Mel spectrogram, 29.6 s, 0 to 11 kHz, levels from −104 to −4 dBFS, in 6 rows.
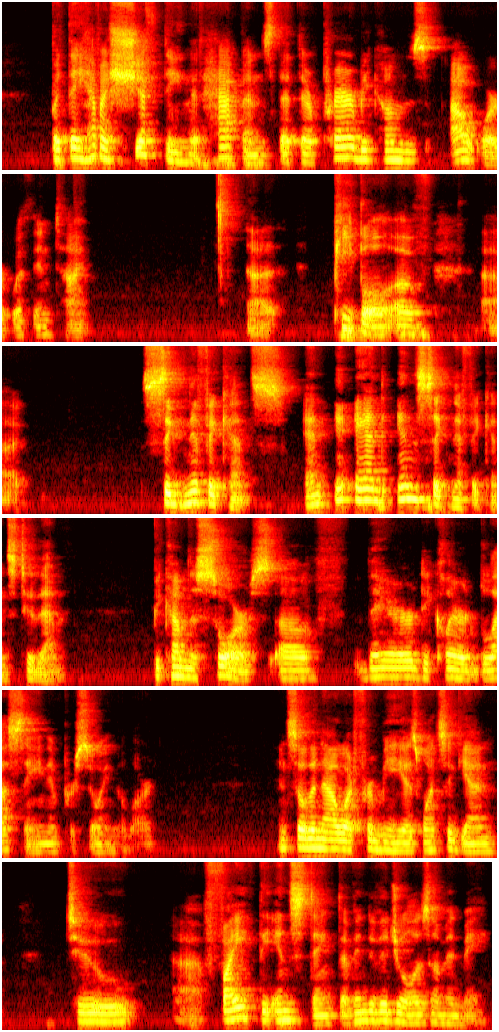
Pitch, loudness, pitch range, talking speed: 125 Hz, -24 LUFS, 110-140 Hz, 110 wpm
